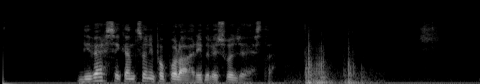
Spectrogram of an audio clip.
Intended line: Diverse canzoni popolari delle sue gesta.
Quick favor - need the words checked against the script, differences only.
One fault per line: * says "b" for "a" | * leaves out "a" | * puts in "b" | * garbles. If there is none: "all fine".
all fine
